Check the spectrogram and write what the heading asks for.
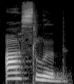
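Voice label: "аслыд" Komi, female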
